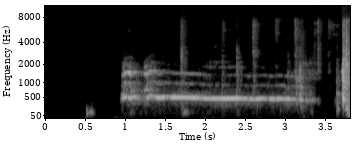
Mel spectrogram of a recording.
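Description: A dog howls outside a window, one long sustained wavering howl lasting a few seconds, fairly faint and distant, with some scattered small noises nearby.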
